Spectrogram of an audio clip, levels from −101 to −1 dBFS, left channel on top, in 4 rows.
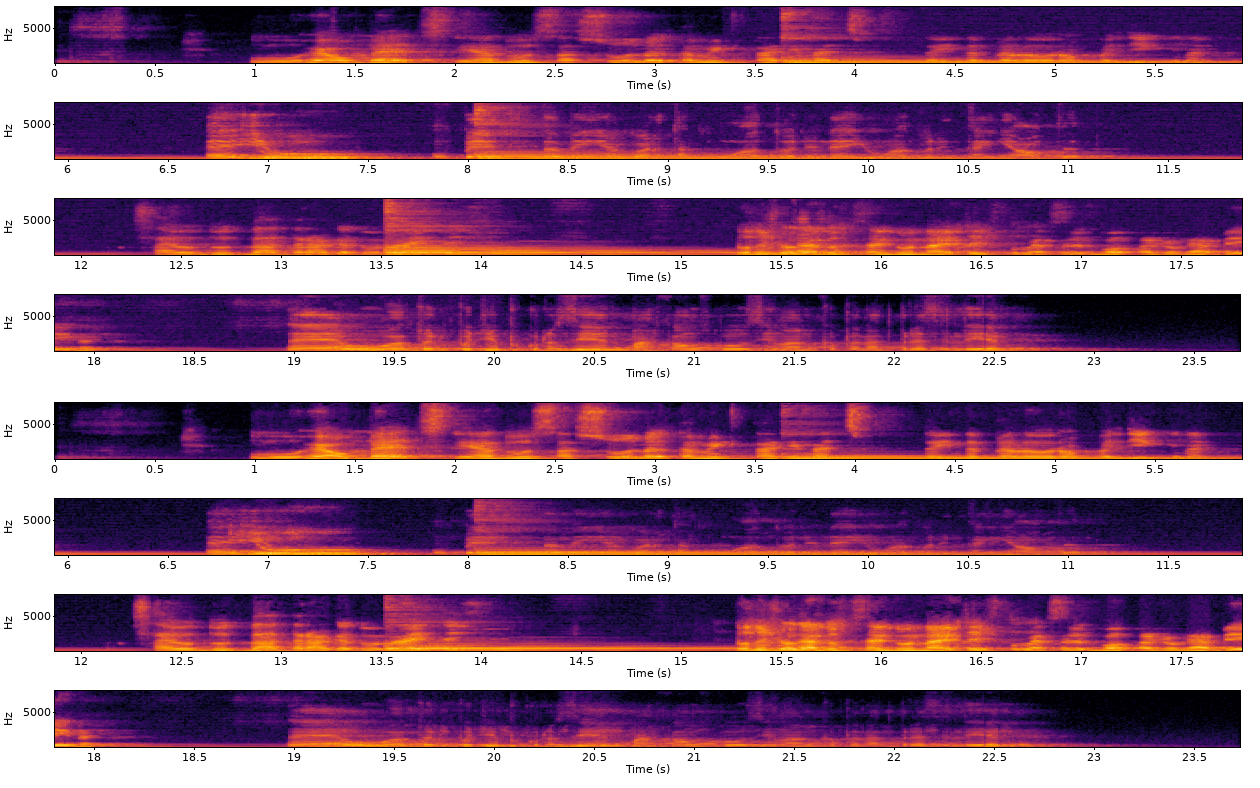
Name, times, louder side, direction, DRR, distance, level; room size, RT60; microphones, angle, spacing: voice 1, 1.0-4.1 4.3-5.8 6.8-7.5 12.4-14.2 15.3-18.0, right 3 dB, 65° right, 10 dB, 1.2 m, -24 dB
sound 1, 3.6-12.1 12.5-12.6 13.5-20.1, right 1 dB, 25° left, 4.1 m, -31 dB
voice 2, 6.7-7.5 7.8-11.1 15.4-15.8 19.0-22.7, left 2 dB, 80° left, 3 dB, 3.9 m, -31 dB
24.0 x 21.0 x 6.5 m, 0.91 s
head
